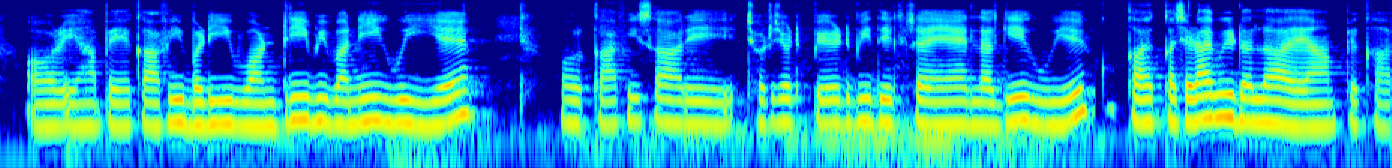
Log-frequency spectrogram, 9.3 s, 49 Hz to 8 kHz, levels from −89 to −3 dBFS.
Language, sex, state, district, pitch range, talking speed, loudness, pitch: Hindi, female, Jharkhand, Sahebganj, 180-200 Hz, 180 wpm, -35 LUFS, 190 Hz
